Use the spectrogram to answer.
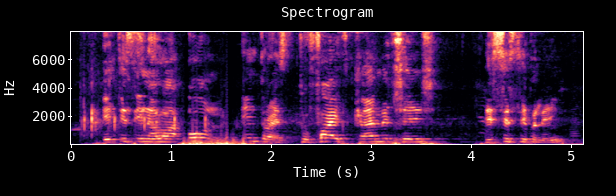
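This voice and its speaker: Noticeable background noise and audible room echo surround a man with a high voice. He keeps fairly even intonation at a moderate pace. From Ghana. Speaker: activist speaker. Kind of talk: rally speech.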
